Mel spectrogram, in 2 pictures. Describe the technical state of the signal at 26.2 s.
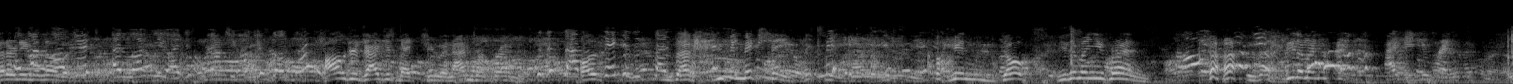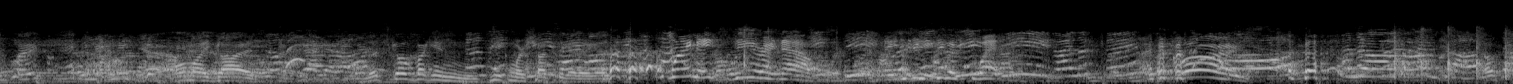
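Right around 26.15 to 26.21 s there's a short concealed packet loss: about 40 ms of the call never reached the decoder in time, so the receiver papered over the gap by extending the last bit of sound it had and then easing back into the real stream. You hear it as a quick smear or wobble. It's riding on an Opus call path, band-limited to around 12 kHz.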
